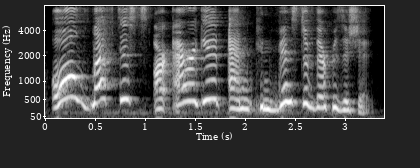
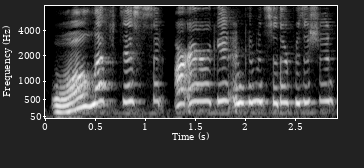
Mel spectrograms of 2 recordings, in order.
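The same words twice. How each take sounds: First: It ends falling, like a statement. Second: It ends rising, like a question.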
